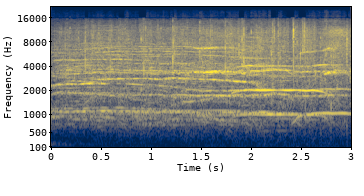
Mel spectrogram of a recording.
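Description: Audience applause at a contest, following the first pair's performance, a steady wash of clapping with some cheering, moderately loud and even throughout.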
